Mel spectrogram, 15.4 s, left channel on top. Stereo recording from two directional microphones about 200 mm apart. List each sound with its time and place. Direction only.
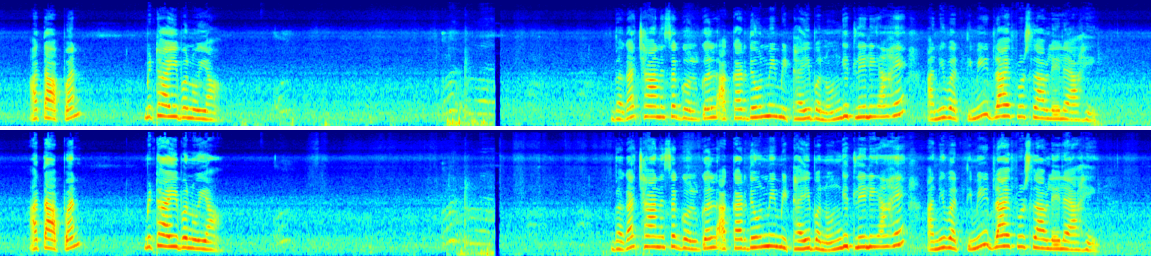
0.3 s a woman's voice: 10° right (ahead or behind)
2.0 s a woman's voice: 10° right (ahead or behind)
8.2 s a woman's voice: 20° right (ahead or behind)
